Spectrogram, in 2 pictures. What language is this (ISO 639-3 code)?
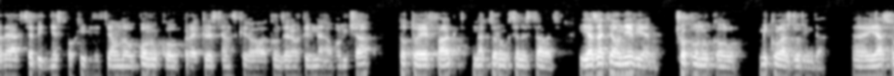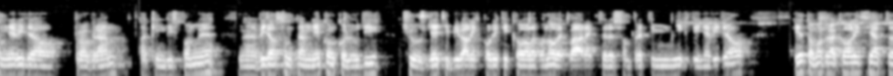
slk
